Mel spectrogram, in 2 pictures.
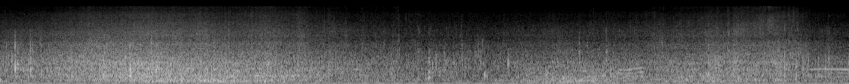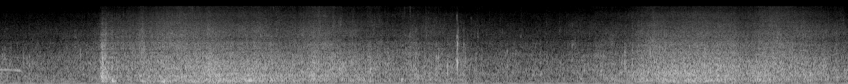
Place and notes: Ulleung-eup foreshore - Ulleung-do foreshore
at the edge of an ancient volcano that rises sharply from the East Sea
